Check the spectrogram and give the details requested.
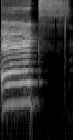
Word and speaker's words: exhaust: me and shorted out eggs and then there's a there's a silly H here you don't really hear it when you stretch it out but it's cut it's a silent H eggs oh and it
